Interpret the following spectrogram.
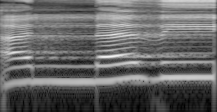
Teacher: alif lam menghadapi huruf Syamsiah yaitu lam maka alif lam tidak dibaca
